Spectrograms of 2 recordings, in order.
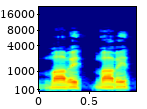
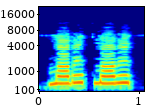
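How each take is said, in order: First: A touch lower froggy croak; the papa frog croaking his word. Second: Very high squeaky frog voice; the mama frog's high croak. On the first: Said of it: "Papa Frog goes". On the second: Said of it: "Mama Frog goes". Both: Pretend.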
